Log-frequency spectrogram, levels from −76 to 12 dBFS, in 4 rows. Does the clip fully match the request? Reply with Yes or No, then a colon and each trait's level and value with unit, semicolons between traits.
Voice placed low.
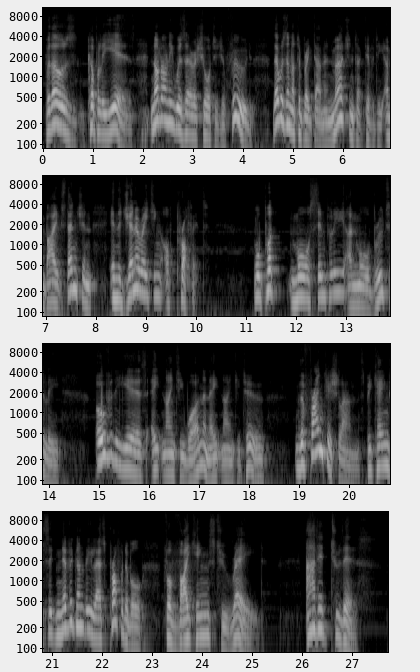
No: medium, 145 Hz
